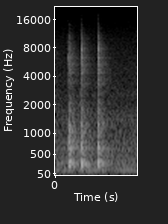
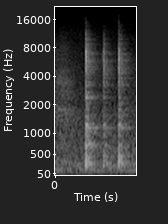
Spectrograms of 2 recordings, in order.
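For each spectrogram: First: plastic PC case front panel. Second: tempered glass side panel of a PC case.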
